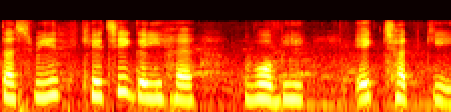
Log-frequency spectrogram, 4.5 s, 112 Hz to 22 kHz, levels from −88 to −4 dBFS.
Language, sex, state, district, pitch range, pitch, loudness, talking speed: Hindi, female, Madhya Pradesh, Dhar, 205-230 Hz, 215 Hz, -16 LUFS, 120 wpm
